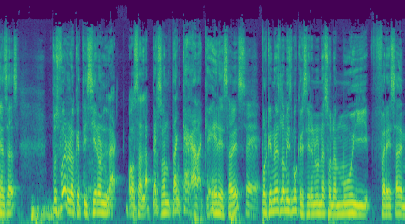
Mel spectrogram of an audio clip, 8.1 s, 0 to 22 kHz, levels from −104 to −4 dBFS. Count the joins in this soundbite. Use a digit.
0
